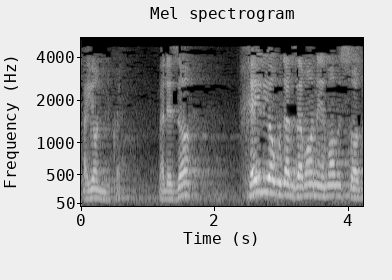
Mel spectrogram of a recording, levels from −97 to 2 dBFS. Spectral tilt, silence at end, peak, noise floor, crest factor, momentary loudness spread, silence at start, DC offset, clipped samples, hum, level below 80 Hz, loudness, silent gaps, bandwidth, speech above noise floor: -8 dB/octave; 0 s; -4 dBFS; -46 dBFS; 18 dB; 22 LU; 0 s; under 0.1%; under 0.1%; none; -60 dBFS; -21 LUFS; none; 5 kHz; 25 dB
